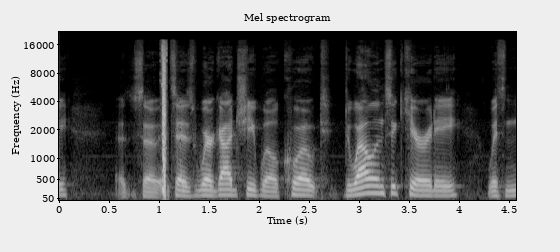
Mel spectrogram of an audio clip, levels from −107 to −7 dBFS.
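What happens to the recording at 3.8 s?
A short stall from a late packet, 3.81 to 3.87 s. The jitter buffer ran dry, so a sound is held about 27 ms. Nothing is lost; everything after runs 27 ms late.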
